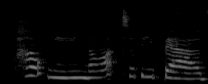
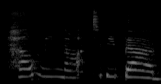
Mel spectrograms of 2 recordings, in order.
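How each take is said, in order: First: Slow, deliberate line of prayer; feed the line slowly for repeating; Donald leading prayer. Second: Higher, lightly voiced small girl; little girl repeating prayer. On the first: Donald leads his sister in prayer, slow and earnest. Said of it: "said Donald". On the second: Margaret repeats her brother's prayer, higher childlike voice. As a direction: echo the prayer like a younger child. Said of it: "repeated Margaret". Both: A narrator's reading.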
